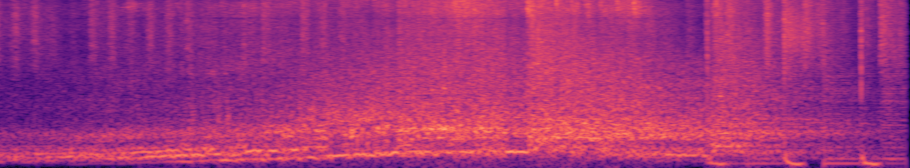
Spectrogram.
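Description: Car engine revving and accelerating in an underground car park, rising in pitch and getting louder over the first few seconds. About five seconds in it cuts off sharply and dance music with a heavy kick-drum beat takes over.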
